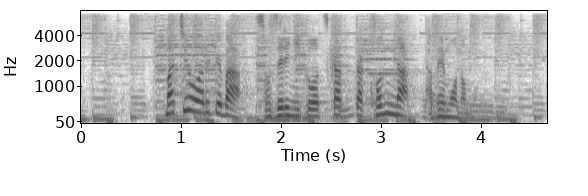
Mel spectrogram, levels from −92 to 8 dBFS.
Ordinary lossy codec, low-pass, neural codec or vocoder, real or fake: AAC, 48 kbps; 7.2 kHz; none; real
